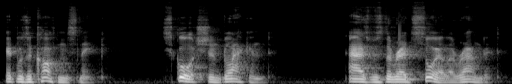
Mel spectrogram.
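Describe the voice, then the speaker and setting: A man's voice: medium pitch, normal speed. A man reading scripted fantasy fiction as a dramatic audiobook narrator.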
